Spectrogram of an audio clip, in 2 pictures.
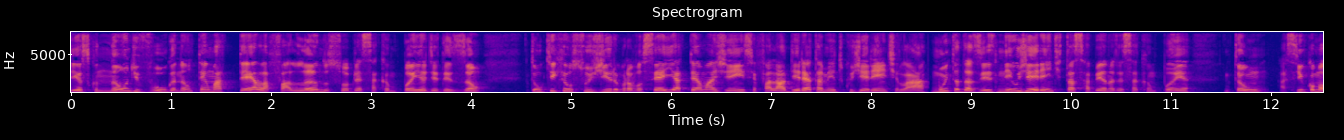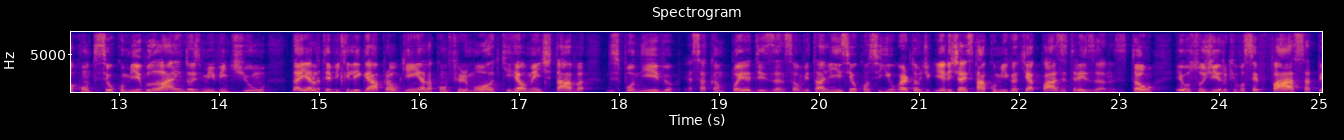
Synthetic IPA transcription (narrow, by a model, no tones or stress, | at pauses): eskʊnɐ̃w̃d͡ʒivuwɡɐnɐ̃w̃t̪ẽj̃ũmɐt̪ɛlɐfalɐ̃nd̪ʊsobɾɪɛsɐkɐ̃mpɐ̃ɲɐd͡ʒ̪ɪed̪ezɐ̃w̃ | ẽnt̪ɐ̃w̃ʊkɪkɪewsuʒiɾʊpɾɐvoseɛiat̪ɛũmaʒẽsiɐfalãd̪d͡ʒiɾɛt̪ɐmẽnt͡ʃɪ̥kʊ̃ʒeɾẽnt͡ʃɪlamũj̃t̪ɐd̪ɐzvezɪznẽj̃ʊʒeɾẽnt͡ʃɪ̥t̪asabẽnd̪ʊd̪ɛsɐkɐ̃mpɐ̃ɲɐ | ẽnt̪ɐ̃w̃a̰sĩkõmʊakõnt̪e̥sewkõmiɡʊlaẽj̃d̪ojzmiwivĩnt͡ʃiũd̪aiɛlɐt̪evɪkɪliɡaɾpɾɐawɡẽj̃ɛlɐkõfiɾmokɪɦeawmẽnt͡ʃɪ̥t̪avɐ | d͡ʒisponivewɛsɐkɐ̃mpɐ̃jɐd͡ʒ̪ɪzɐ̃sɐ̃w̃vit̪alisɐewkõsɪɡiʊkaɾt̪ɐ̃w̃d͡ʒɪɪelɪʒaɪst̪akõmiɡʊakiakwazɪt̪ɾejzɐ̰̃nʊsẽnt̪ɐ̃w̃ewsuʒiɾʊkɪvosefasɐp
